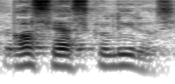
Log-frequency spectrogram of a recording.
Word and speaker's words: Os Escolhidos: or in Portuguese is what how do you pronounce it? Os Escolhidos? Os Escolhidos. Os Escolhidos, yes.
